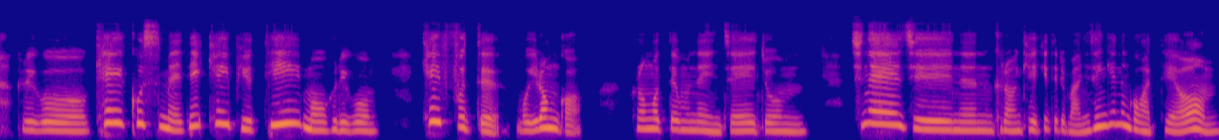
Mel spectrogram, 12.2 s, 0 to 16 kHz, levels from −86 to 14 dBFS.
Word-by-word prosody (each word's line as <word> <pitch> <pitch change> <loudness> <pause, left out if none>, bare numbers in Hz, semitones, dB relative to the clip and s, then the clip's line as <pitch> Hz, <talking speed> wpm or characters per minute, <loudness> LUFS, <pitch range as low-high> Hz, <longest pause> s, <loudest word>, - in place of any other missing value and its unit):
그리고 175 -3 -1
케이 345 - +4
코스메틱, 275 - 0
케이 335 -2 +2
뷰티, 300 - +3
뭐 190 -6 +1
그리고 180 -3 -3 0.5
케이 380 0 +6
푸드 235 - -2 0.2
뭐 180 -3 -4
이런 230 +5 +5
거. - - -7 0.5
그런 220 -1 -3
것 215 -2 -2
때문에 190 -3 -3
인제 170 +2 -3
좀 165 -2 -5 0.5
친해지는 205 - +2
그런 175 0 -5
계기들이 195 +1 -6
많이 155 0 -6
생기는 285 +4 +1
것 205 -5 -2
같아요. 175 +4 0
195 Hz, 260 characters per minute, -28 LUFS, 175-260 Hz, 0.5 s, 케이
